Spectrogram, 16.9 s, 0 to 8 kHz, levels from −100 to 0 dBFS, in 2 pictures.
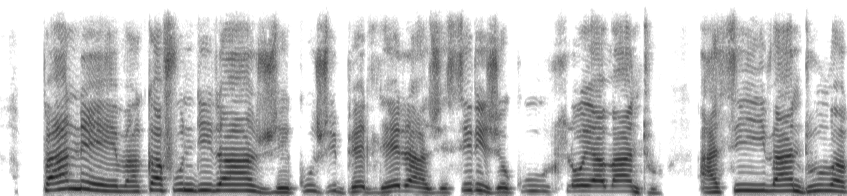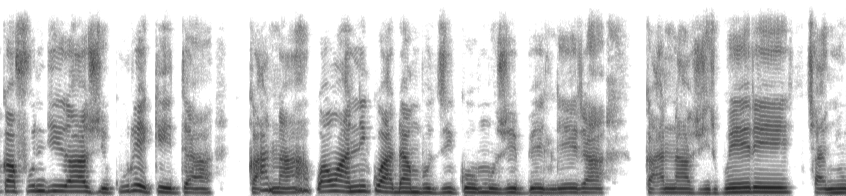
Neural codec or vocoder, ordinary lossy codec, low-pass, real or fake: none; Opus, 64 kbps; 7.2 kHz; real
